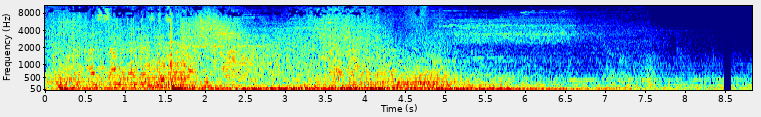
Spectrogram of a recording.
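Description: A huge magical explosion booms and rumbles, then slowly fades away.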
